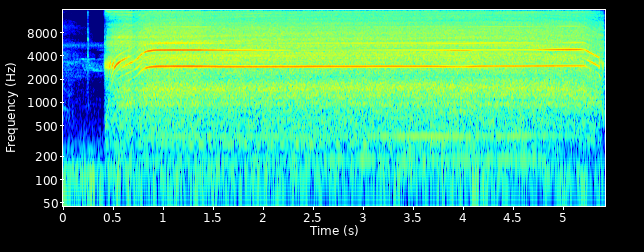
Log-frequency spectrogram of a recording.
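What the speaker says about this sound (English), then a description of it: "So you pretty much need to drill a bit of a pilot hole." A power drill whines steadily at high speed for several seconds while drilling a pilot hole through pine boards, loud and close, starting abruptly and cutting off at the end.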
